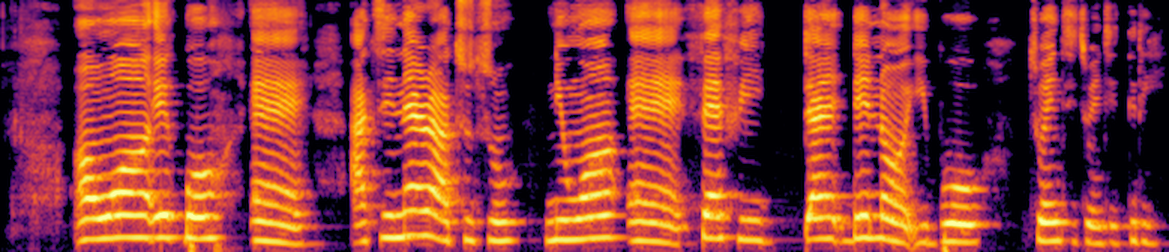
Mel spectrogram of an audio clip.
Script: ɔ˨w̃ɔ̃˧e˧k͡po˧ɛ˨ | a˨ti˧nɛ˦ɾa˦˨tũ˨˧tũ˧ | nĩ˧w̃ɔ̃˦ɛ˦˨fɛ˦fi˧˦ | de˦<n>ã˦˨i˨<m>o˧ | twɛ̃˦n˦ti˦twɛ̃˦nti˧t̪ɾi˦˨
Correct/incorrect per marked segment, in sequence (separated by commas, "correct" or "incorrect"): correct, incorrect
